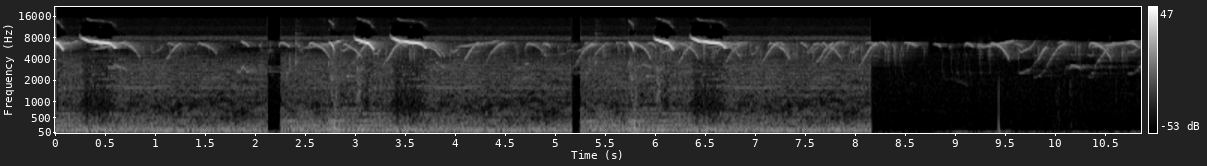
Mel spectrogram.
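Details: Small minivets, males and females together, singing actively: thin, very high whistled notes that slur down and up, in quick bursts. The song is used as a model for training oriental magpie-robins. It ends in near silence after eight seconds.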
